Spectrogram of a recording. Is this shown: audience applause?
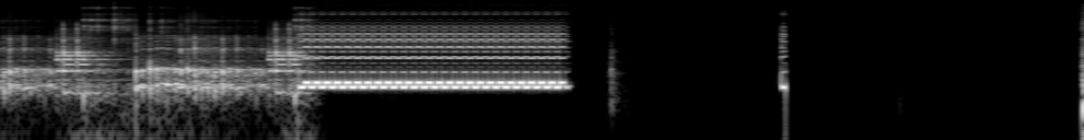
no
